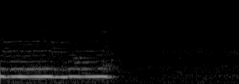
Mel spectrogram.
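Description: A woman's voice holding one steady moaning hum on a single note, which cuts off about a second in. The sound comes during a stiff person syndrome attack.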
